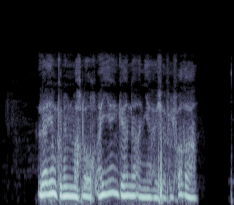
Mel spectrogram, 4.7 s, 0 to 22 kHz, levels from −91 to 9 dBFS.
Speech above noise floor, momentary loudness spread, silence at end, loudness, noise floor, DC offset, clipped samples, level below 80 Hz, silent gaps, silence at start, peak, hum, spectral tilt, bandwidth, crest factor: 53 dB; 9 LU; 0.75 s; -14 LUFS; -67 dBFS; under 0.1%; under 0.1%; -48 dBFS; none; 0.75 s; -2 dBFS; none; -9.5 dB/octave; 7 kHz; 14 dB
